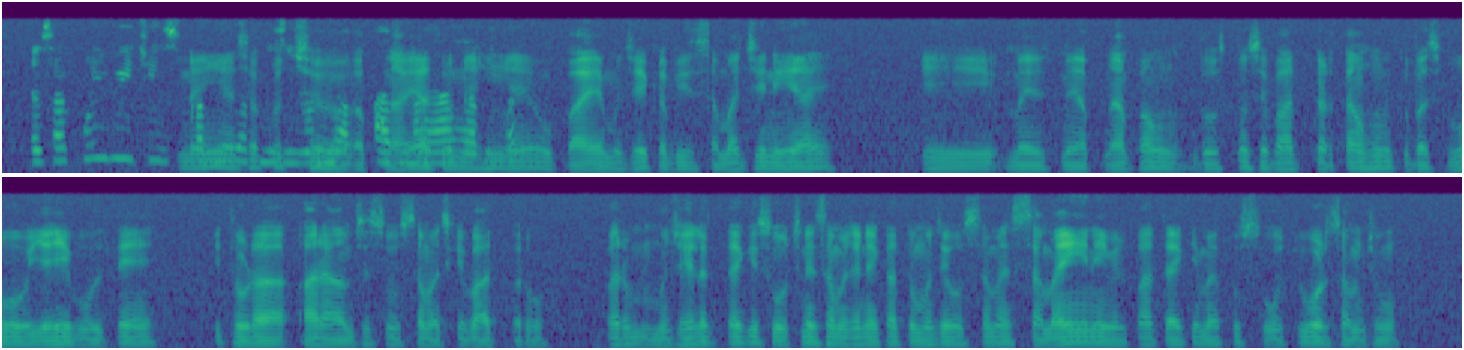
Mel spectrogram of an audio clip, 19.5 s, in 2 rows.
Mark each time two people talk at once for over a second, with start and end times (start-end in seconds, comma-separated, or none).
1.3-3.5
